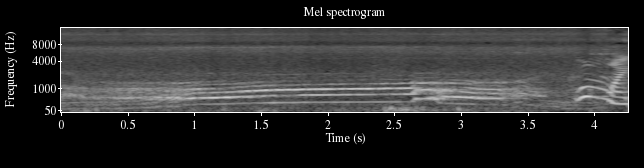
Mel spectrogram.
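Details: Basenji; yodel; vocalizing back in response to its owner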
